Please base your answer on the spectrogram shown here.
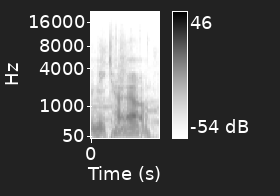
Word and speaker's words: Mikael: She's a she, and to pronounce her name, it's actually Mikael.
